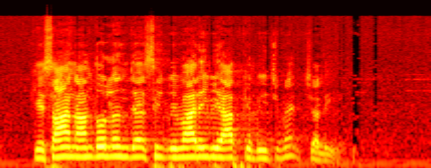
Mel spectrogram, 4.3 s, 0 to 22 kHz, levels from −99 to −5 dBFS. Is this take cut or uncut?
uncut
